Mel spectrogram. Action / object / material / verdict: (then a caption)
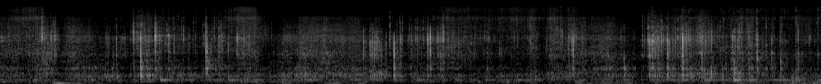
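scrape / pile of soap shavings / soap / none. A pile of multicoloured dry soap chips is squeezed and crushed between both hands, then rubbed with the fingertips. The result is a steady, bright crinkling and crunching with many small sharp crackles on top, and almost no low end.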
